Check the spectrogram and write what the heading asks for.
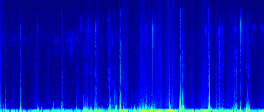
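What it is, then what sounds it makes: Silicone ear model. A metal ear pick scratches and scrapes the surface of a soft silicone ear model, likely the ear of a binaural microphone, near the ear canal with frequent short strokes. The result is a dense, irregular run of muffled, low-pitched thuds and rubbing scrapes, with brief brighter clicks, at a fairly quiet, steady level.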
